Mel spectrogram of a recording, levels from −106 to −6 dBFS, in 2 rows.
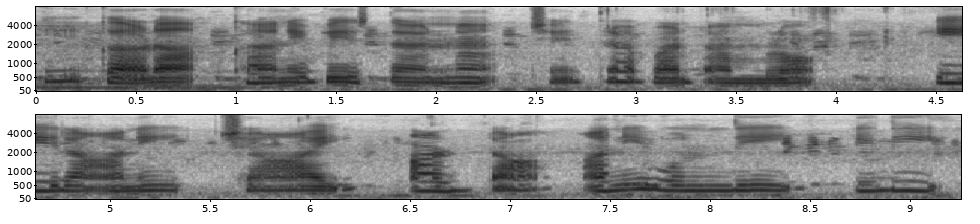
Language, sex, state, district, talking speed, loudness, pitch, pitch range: Telugu, female, Andhra Pradesh, Sri Satya Sai, 60 wpm, -23 LUFS, 155 Hz, 115-165 Hz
